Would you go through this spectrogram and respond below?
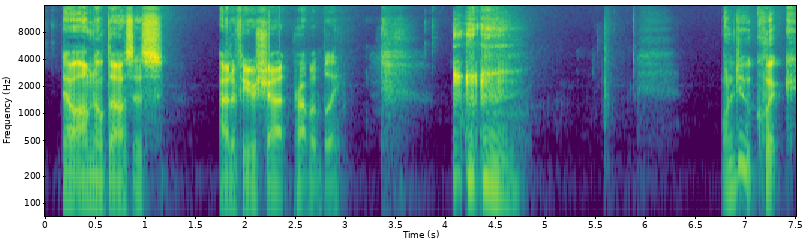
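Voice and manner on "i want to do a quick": voice cracking and jumping up mid-phrase. Breaking from the story to check in with the group, voice cracking. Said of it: "my voice cracked".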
